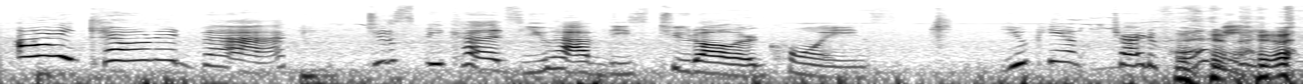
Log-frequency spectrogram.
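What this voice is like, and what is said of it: Non-local accent. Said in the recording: “the woman hears my accent”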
